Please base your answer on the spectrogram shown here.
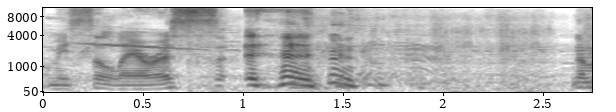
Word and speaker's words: Solaris: That's how you pronounce my name, Solaris.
